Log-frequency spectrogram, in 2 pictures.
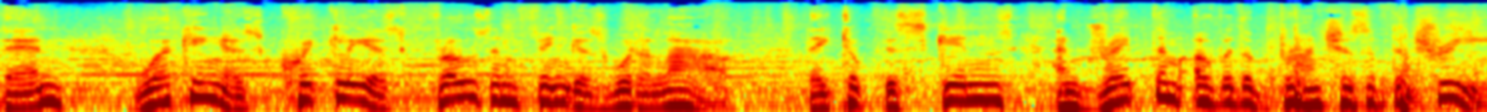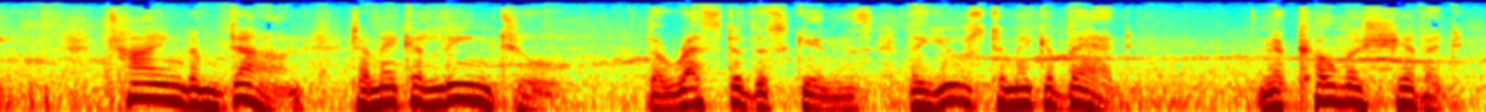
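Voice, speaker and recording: A settler telling a children's tale of winter adventure. His mid-pitched voice swings widely and lingers on dramatic pauses, with music playing behind him. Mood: steady. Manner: animated, vivid storytelling with dramatic pauses. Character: male settler storyteller recounting a winter adventure to John. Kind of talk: dramatic children's story narration.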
